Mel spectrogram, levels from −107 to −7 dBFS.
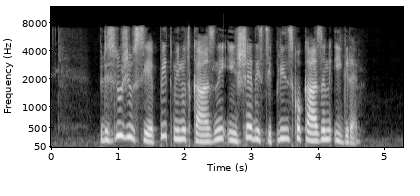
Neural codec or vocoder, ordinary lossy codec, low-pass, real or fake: codec, 16 kHz, 8 kbps, FreqCodec, larger model; AAC, 48 kbps; 7.2 kHz; fake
